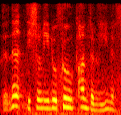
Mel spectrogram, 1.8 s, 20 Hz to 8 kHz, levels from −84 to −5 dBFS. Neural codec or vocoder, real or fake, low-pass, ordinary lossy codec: codec, 16 kHz in and 24 kHz out, 0.6 kbps, FocalCodec, streaming, 4096 codes; fake; 7.2 kHz; none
